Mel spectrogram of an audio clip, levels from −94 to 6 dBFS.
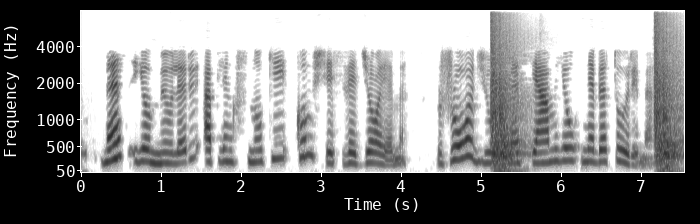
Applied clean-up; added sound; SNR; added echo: classical method Wiener filter.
